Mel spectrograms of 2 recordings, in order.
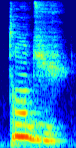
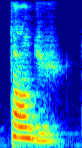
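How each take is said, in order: First: Tendues with a rounded o, like tondues; sounds like tondu. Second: Tendues with a clear nasal an; correct tendues. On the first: Card reader stumbling on tendues, saying it like tondues. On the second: Card reader correcting her slip, saying Tendues properly. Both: Shown as a demonstration. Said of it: "On tond un mouton".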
